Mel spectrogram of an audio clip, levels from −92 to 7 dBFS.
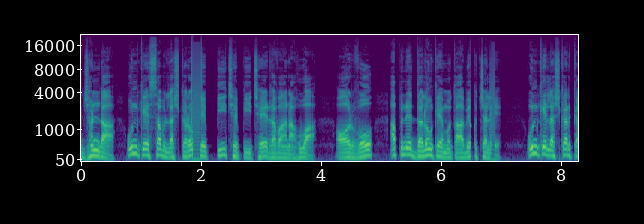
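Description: A speech recording with two intermittent contact dropouts, at 1.83 to 2.01 s and 6.80 to 6.90 s. A loose cable or plug briefly breaks the signal path, opening for about 122 ms and 66 ms, so the audio cuts to faint hiss, with crackle where the connection opens and closes.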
